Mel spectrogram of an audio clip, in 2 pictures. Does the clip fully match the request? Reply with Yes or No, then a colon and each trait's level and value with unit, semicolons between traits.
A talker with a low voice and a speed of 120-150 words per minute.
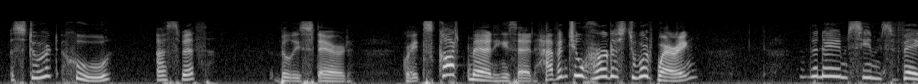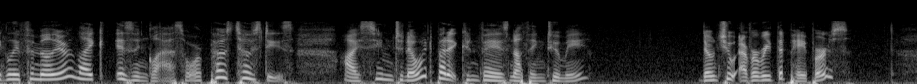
No: high, 225 Hz; average, 145 wpm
